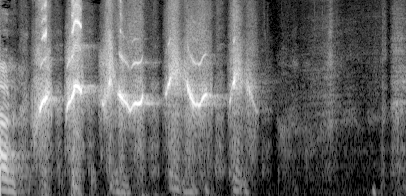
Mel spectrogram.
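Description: A man whistling a short run of high, swooping notes, with a few sharp clicks among them, stopping about two and a half seconds in.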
